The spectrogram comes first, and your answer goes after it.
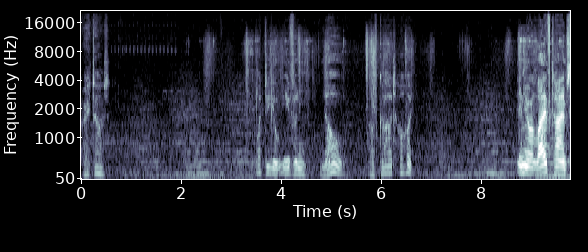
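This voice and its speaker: An actor playing a manipulative, grandiose god in a video game, with a deliberate, theatrical and needling delivery. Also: male voice, fairly high pitch, a bit bright. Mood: mocking, then scornful. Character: smooth-talking manipulative god, mocking and grandiose. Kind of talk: cinematic video game acting.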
